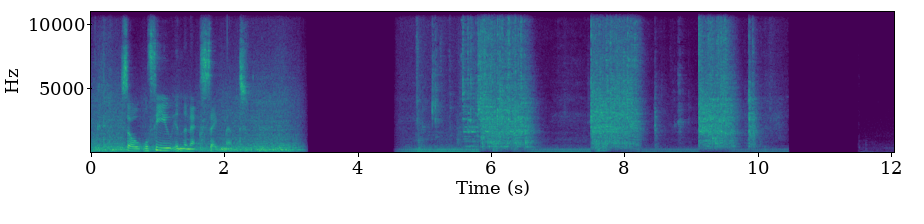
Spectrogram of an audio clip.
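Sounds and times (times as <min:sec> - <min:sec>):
metal kitchenware clattering: 0:05.5 - 0:06.7
steady low hum: 0:06.6 - 0:09.1.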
